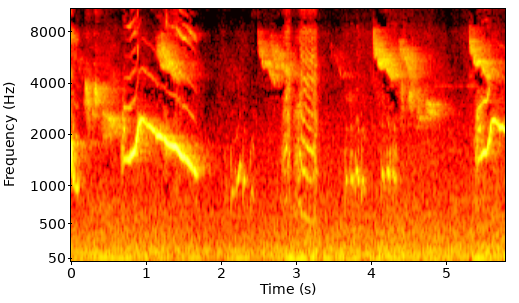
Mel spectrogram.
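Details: Black-throated laughingthrush singing in the style called 'bắt cô trói cột': a loud, long whistle rising then sliding down, followed by quieter broken phrases and thin high chirps.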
